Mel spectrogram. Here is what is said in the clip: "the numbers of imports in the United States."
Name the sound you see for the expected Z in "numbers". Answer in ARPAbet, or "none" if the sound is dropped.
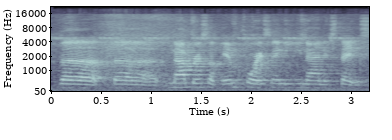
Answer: Z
